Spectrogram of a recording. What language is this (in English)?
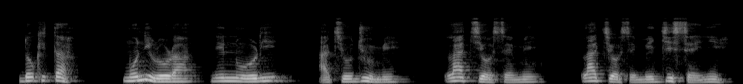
Yoruba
